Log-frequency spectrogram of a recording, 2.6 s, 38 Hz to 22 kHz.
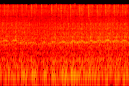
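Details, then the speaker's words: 1986 BMW 528e after sitting for years, several minutes after restart following repairs to coolant sensor, O2 sensor, fuel pressure regulator and idle air valve: low throbbing lumpy idle, steady but shaking a lot; rough idle. "still running but I mean it's fairly steady but shakes a lot now"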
